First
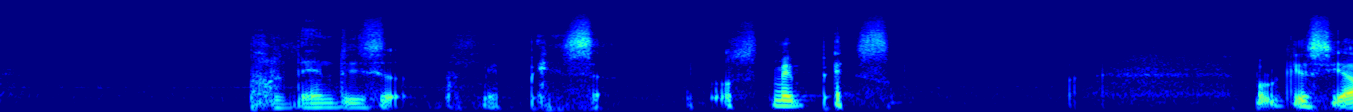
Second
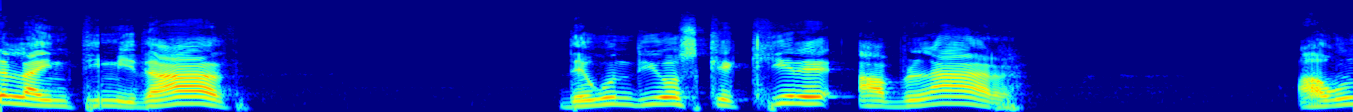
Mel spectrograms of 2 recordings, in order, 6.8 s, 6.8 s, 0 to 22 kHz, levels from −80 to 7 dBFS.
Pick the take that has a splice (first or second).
first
